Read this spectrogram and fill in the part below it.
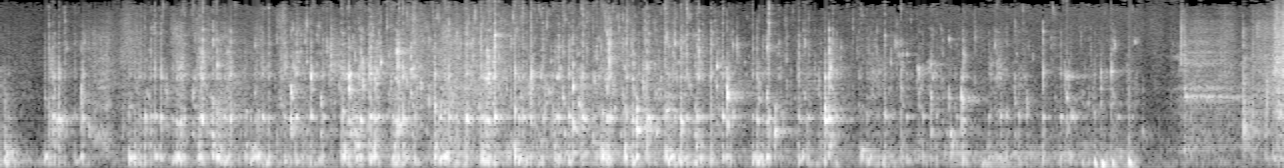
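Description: Water draining from a used AquaMat water filter laid in a kitchen sink, a continuous splashing, trickling flow that runs steadily and close by for most of the time, then briefly thins near the end.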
